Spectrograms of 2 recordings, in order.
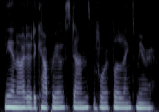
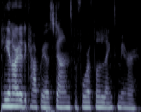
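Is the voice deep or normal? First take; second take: deep; normal. First: It is said in a deeper, slower voice. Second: It is said in a normal voice.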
